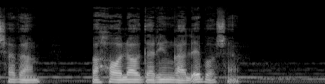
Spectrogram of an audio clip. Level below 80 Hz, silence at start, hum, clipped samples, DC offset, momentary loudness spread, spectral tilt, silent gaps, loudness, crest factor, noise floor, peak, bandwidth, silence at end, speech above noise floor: -56 dBFS; 0 s; none; under 0.1%; under 0.1%; 12 LU; -6 dB/octave; none; -22 LUFS; 18 dB; -45 dBFS; -4 dBFS; 16 kHz; 0 s; 24 dB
